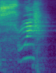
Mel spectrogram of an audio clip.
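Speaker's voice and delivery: very high, quiet zipping whistle of a noise; whoosh. Retold or imitated. Woman flees just like that, imitated whoosh. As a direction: imitate someone zooming off.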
